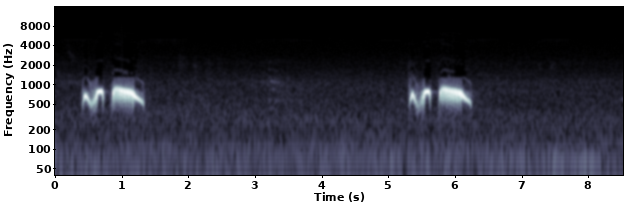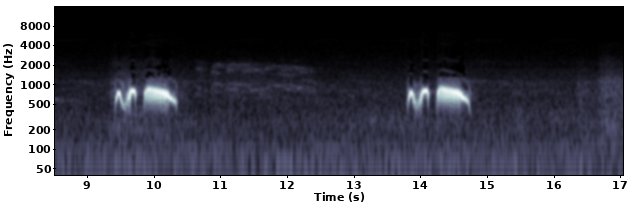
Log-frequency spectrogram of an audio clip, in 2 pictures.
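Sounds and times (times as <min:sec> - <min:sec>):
dove cooing: 0:00.4 - 0:01.4, 0:05.3 - 0:06.3, 0:09.3 - 0:12.2, 0:13.8 - 0:14.9.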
